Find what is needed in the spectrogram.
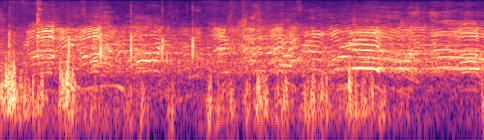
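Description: Several voices shouting and cheering over one another at a lacrosse game, with a sharp crack at the very start.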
